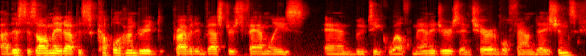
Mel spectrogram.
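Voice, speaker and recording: Monotone, flat intonation and hardly any pauses mark this fairly quick speech in an American accent, recorded very clean against a silent background. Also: man, medium pitch for a man. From US South, Tennessee. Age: 60s. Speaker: impact investor and author. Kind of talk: conversational interview. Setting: conference call.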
